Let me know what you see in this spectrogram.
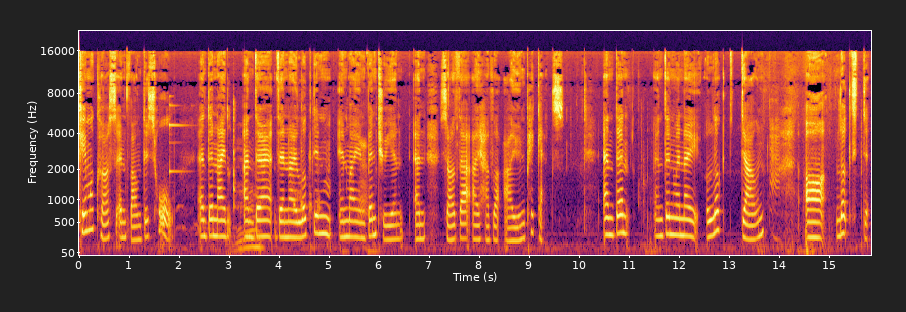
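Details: Speaker who self-reports stammering, with word and phrase repetitions; stammering.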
